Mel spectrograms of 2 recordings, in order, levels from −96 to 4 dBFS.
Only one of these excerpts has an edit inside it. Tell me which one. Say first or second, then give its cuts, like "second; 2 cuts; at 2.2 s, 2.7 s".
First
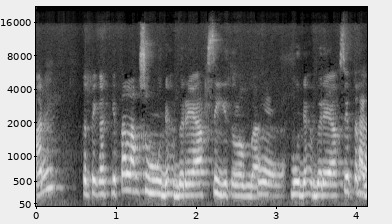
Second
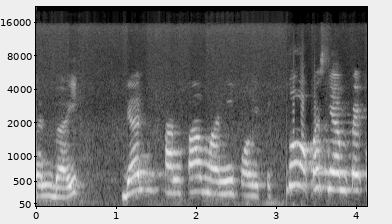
second; 1 cut; at 3.1 s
